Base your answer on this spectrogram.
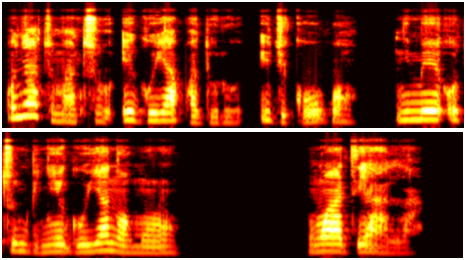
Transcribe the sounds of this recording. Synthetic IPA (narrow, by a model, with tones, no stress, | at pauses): o˦ɲe˦a˦tʊ˨ma˨tʊ̰˨e˦ɡo˦ja˦kʷa˨do˨ɾo˨ | i˦d͡ʒi˨kɔ˨˦ʊ˦ɡʷɔ˦ | ni˦me˦o˦tu˨m̩˦bi˨ɲe˦ɡo˦ja˦nɔ˨mʊ˨ɾʊ˨ | ŋʷa˦dɪ˦a̰˨la˨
